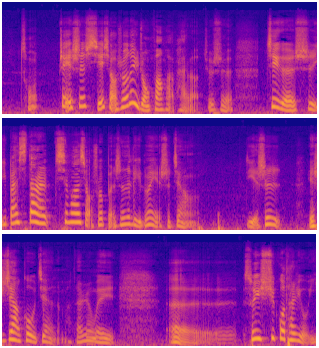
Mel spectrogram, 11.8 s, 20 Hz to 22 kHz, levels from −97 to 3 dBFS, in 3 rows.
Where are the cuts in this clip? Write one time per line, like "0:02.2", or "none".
0:03.2
0:10.8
